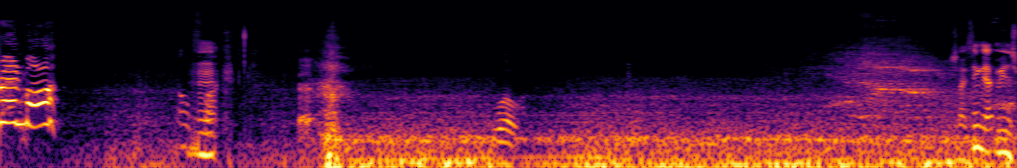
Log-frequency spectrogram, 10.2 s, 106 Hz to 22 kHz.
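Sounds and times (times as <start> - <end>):
speech: 1.9 - 3.3, 9.7 - 10.1
heavy road rumble of vehicles in a tunnel: 3.5 - 10.1.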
